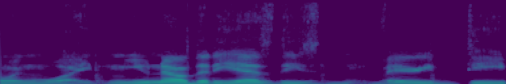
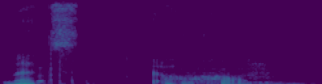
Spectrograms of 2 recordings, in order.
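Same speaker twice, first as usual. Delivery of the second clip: very soft, very quiet whisper, close to ear; 3 semitones lower, 12 dB quieter than usual. Voicing a character after a kiss, whispering into someone's ear. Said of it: "whispering into your ear".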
